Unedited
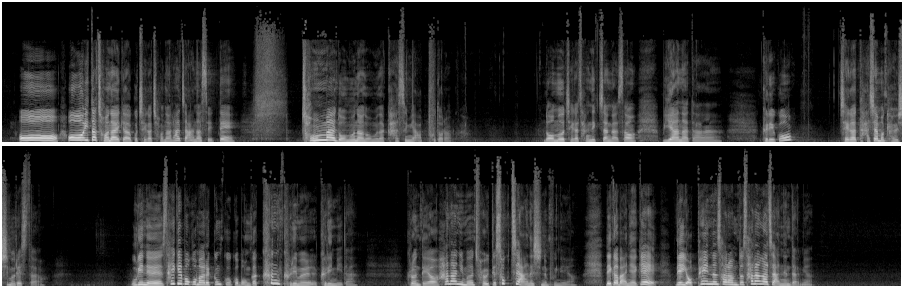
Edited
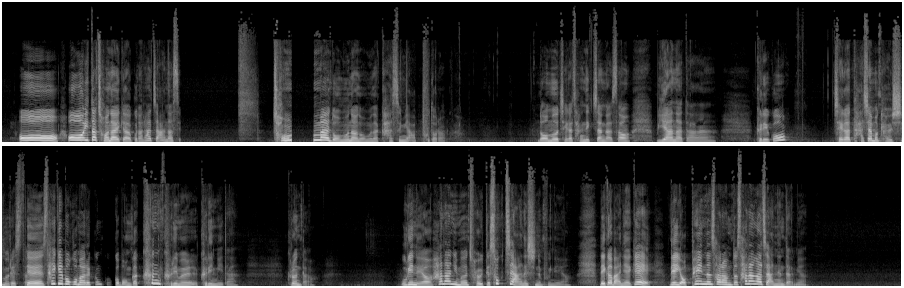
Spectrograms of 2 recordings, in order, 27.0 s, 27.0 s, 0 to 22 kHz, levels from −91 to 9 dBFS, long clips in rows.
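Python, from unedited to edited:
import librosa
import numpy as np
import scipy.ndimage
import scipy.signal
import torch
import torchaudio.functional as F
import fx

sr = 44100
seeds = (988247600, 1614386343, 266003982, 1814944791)

y = fx.studio_fade_out(x, sr, start_s=16.41, length_s=0.58)
y = fx.edit(y, sr, fx.cut(start_s=2.05, length_s=0.43),
    fx.room_tone_fill(start_s=3.09, length_s=0.9, crossfade_s=0.04),
    fx.insert_room_tone(at_s=4.77, length_s=0.34),
    fx.move(start_s=13.97, length_s=1.7, to_s=19.81), tone=tone)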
